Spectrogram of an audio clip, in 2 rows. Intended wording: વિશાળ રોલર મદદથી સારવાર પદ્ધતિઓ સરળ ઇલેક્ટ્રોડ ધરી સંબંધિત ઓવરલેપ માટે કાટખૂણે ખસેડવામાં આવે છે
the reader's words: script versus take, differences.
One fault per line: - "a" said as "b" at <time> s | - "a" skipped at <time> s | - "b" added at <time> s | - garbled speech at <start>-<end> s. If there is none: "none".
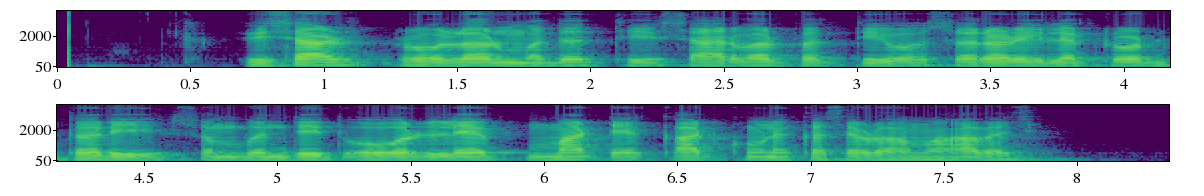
none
